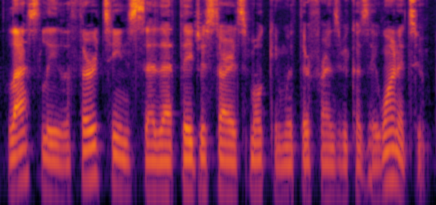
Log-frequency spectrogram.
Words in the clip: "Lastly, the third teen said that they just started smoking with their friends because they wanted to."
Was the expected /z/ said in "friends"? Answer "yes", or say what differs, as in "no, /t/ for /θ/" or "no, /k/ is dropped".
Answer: yes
